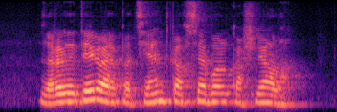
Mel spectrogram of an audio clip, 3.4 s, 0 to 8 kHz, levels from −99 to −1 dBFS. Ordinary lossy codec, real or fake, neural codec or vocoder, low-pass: none; fake; codec, 16 kHz, 8 kbps, FunCodec, trained on Chinese and English, 25 frames a second; none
